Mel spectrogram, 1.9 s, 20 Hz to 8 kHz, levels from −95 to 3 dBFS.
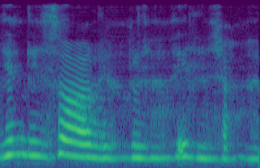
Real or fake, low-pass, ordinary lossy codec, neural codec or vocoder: fake; 7.2 kHz; none; autoencoder, 22.05 kHz, a latent of 192 numbers a frame, VITS, trained on one speaker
